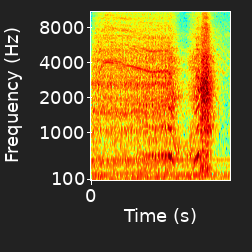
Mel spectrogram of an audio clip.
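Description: A power drill whirs, driving a screw into metal.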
